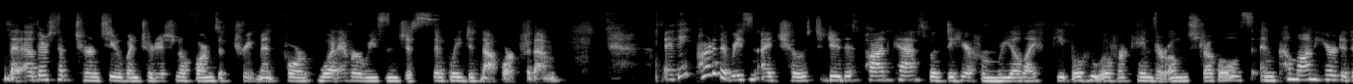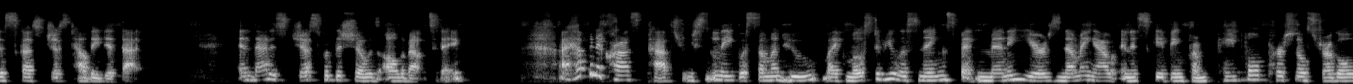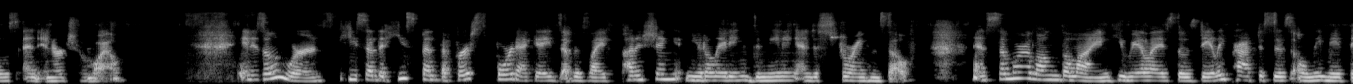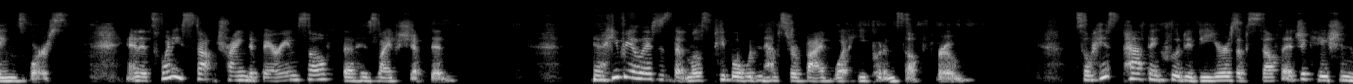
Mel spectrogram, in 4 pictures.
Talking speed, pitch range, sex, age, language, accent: 180 wpm, 165-210 Hz, female, 30-49, English, American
